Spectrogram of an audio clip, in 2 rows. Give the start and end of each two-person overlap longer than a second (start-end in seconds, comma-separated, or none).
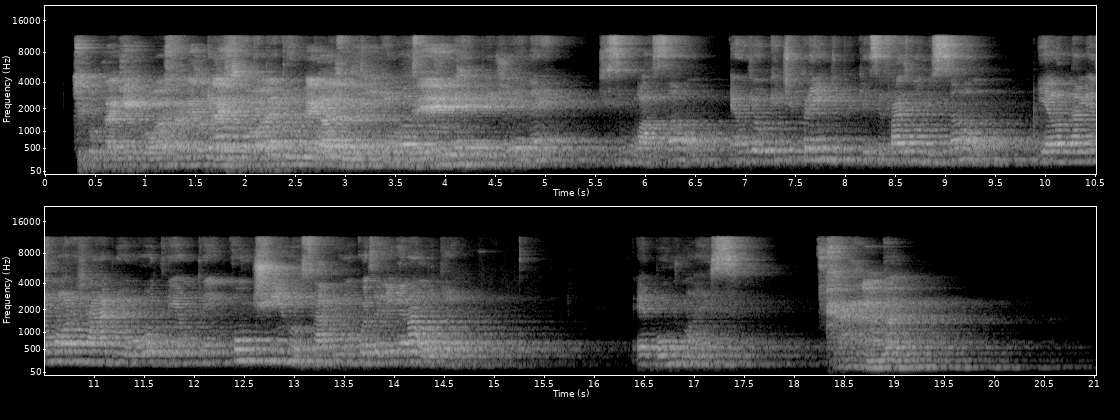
1.6-4.3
